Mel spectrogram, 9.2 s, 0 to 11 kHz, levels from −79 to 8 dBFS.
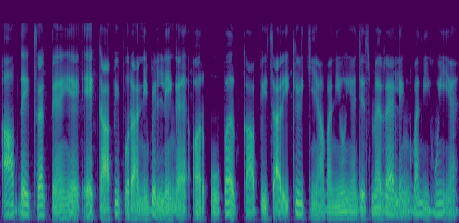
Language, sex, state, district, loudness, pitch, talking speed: Hindi, female, Punjab, Kapurthala, -21 LUFS, 90 Hz, 150 wpm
